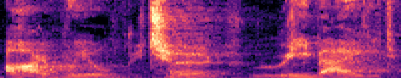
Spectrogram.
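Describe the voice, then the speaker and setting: An actor playing a fawning, fanatical cultist henchman with a gravelly voice in an audio drama. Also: medium pitch, takes it slowly, a loud crowd. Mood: zealous. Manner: fawning, zealous. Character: fanatical, servile male cultist henchman, crude and gleeful. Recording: echoey hall reverb under music.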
